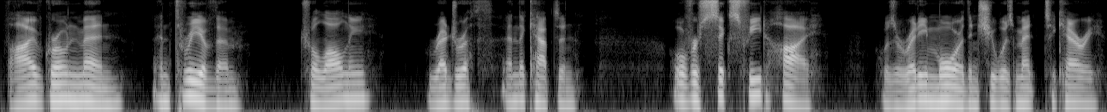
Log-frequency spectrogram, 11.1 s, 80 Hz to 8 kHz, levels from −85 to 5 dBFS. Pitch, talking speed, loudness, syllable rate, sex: 115 Hz, 125 wpm, -20 LUFS, 4.0 syllables/s, male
